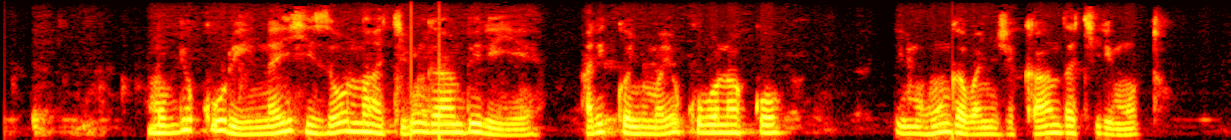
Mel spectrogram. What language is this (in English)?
Kinyarwanda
